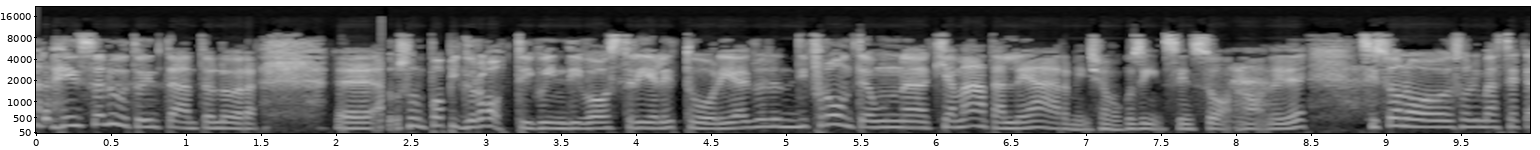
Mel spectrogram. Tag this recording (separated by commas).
Speech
